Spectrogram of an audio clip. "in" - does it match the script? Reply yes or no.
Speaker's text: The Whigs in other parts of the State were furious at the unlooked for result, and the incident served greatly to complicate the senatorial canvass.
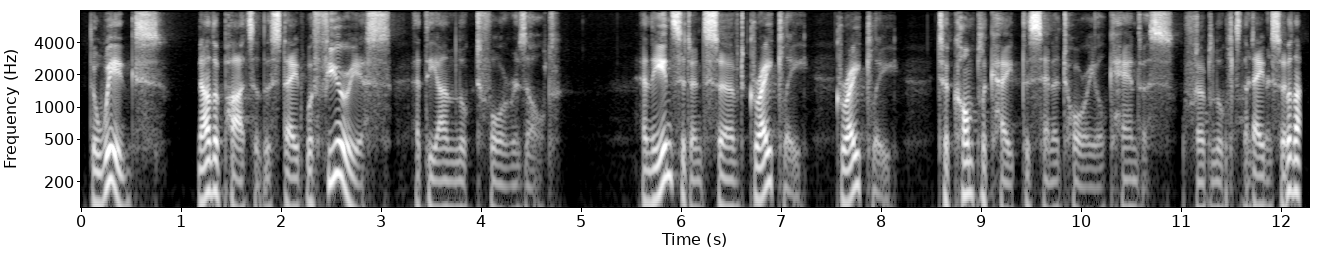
no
